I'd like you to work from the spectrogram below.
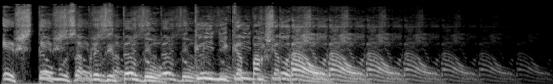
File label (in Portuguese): vinheta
